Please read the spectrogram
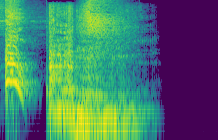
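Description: Logo-sting roar sound effect: a short growl that rises and falls in pitch, then about a second in a louder, rougher roar with a deep rumble that fades out over about two seconds and stops.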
